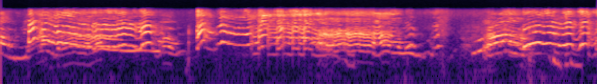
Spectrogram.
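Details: A pet dog named Molly makes her peculiar sound: drawn-out, howl-like wavering whines with quick pitch wobbles, broken by two brief quieter dips.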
